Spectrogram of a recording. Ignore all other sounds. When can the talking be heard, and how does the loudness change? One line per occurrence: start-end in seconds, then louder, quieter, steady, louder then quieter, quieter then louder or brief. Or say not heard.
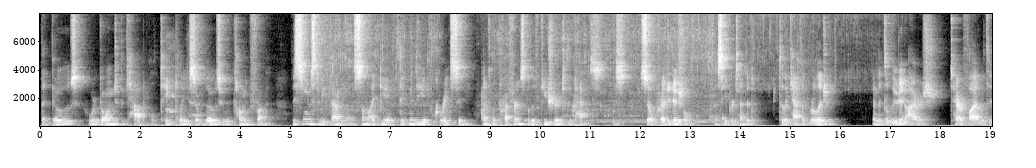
0.0-19.0 steady.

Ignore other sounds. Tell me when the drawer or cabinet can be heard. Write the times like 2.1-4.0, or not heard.
not heard.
